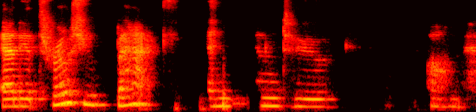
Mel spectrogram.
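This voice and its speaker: With music in the background, a woman speaks at a very slow pace, a medium pitch and fairly even intonation. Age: 80s+. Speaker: lecturer on Jungian psychology. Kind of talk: question and answer after a talk. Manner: halting.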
